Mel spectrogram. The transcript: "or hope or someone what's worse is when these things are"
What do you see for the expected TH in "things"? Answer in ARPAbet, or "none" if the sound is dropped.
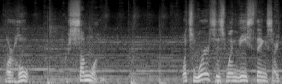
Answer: TH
